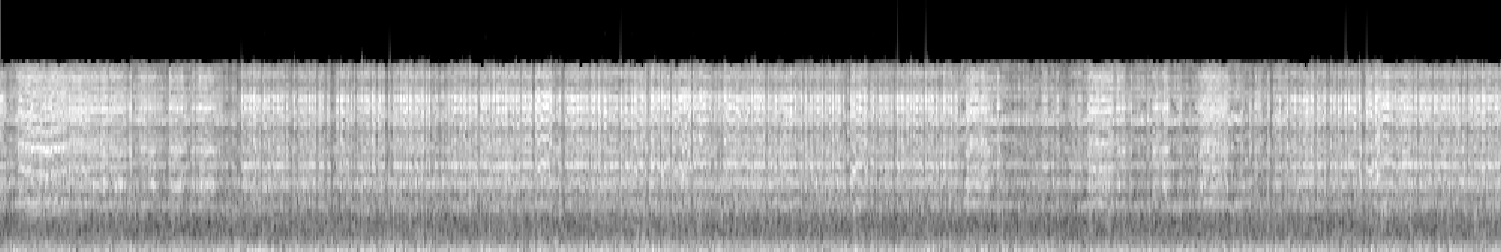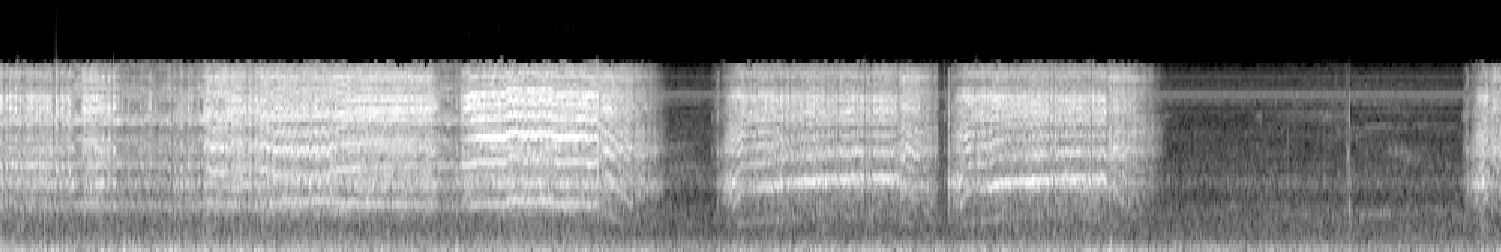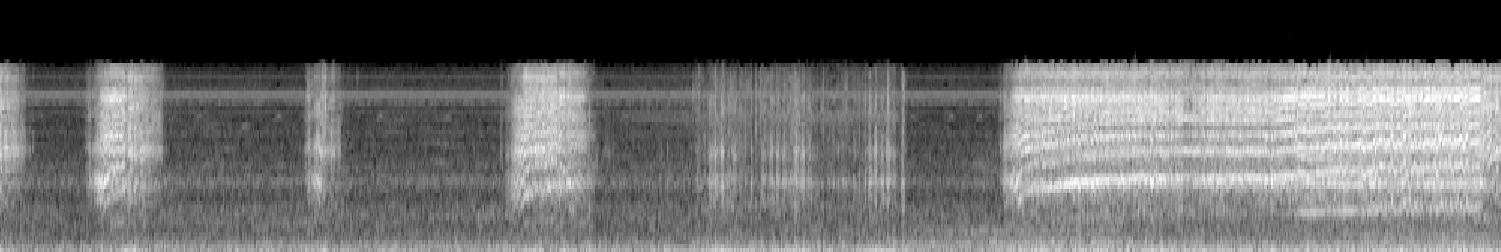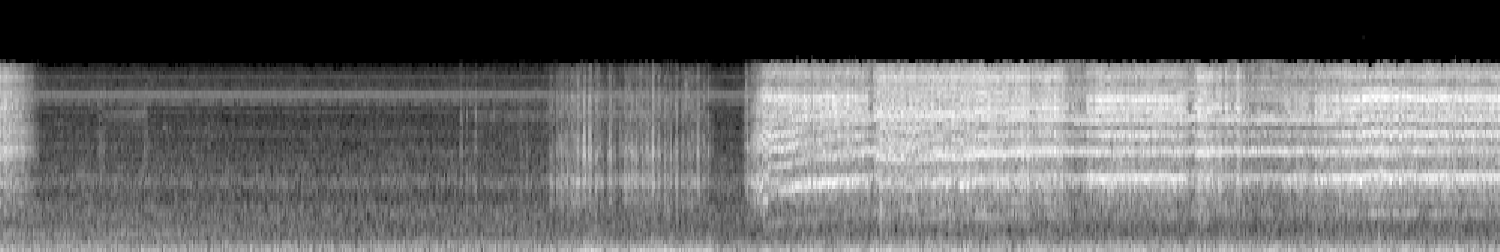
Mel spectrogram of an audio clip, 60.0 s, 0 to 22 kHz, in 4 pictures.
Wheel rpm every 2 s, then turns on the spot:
200, 200, 200, 200, 200, 200, 200, 190, 190, 190, 100, 120, 120, 20, 10, 20, 0, 30, 10, 10, 130, 160, 60, 0, 0, 10, 100, 160, 160, 160.
36-38 44-46 50-52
